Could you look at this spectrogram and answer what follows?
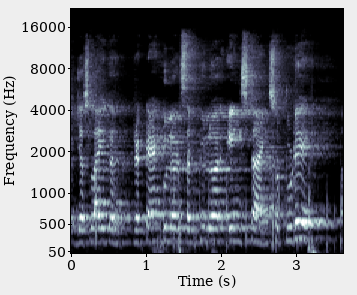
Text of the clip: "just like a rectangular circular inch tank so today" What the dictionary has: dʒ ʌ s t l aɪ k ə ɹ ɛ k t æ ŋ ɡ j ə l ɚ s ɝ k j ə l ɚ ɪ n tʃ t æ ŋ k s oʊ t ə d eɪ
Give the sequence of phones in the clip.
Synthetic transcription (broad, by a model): dʒ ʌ s t l aɪ k ə ɹ ɛ k t æ ŋ ɡ j ə l ɚ s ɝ k j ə l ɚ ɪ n s t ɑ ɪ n s oʊ t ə d eɪ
